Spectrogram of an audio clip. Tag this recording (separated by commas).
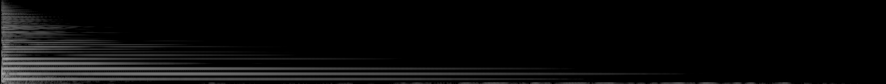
Musical instrument, Keyboard (musical), Music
